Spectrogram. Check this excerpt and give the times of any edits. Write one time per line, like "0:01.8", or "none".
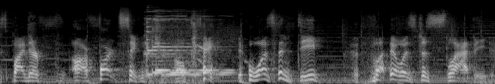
0:01.6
